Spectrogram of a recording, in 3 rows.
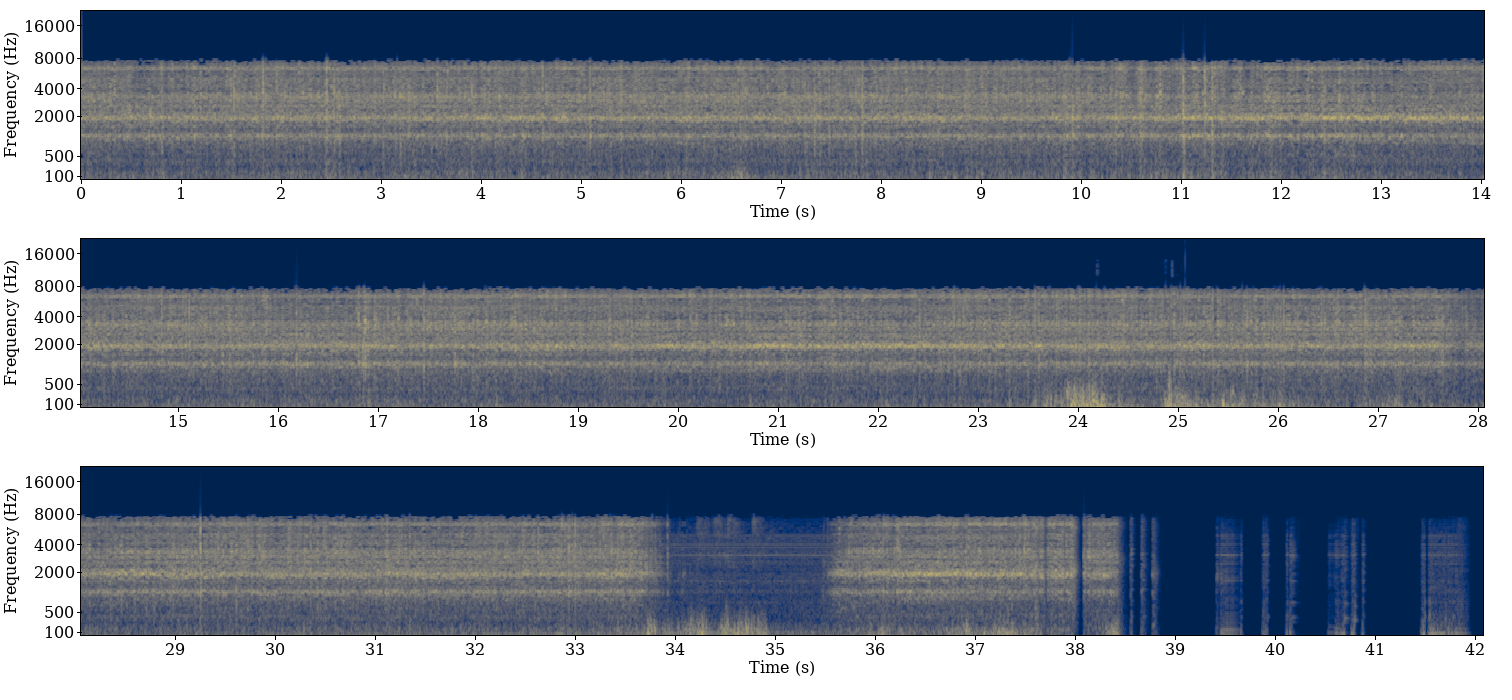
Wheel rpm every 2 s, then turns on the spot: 110, 110, 110, 120, 110, 110, 110, 120, 110, 110, 110, 120, 110, 110, 100, 110, 110, 10, 100, 40, 0.
none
